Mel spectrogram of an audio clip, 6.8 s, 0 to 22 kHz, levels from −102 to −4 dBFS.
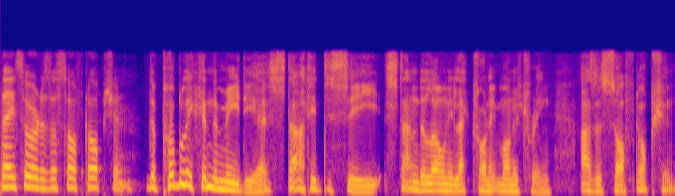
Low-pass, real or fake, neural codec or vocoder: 7.2 kHz; fake; autoencoder, 48 kHz, 128 numbers a frame, DAC-VAE, trained on Japanese speech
